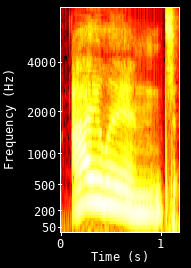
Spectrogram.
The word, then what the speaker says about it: island: Island also. Yeah, that's one where we never pronounce the s.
